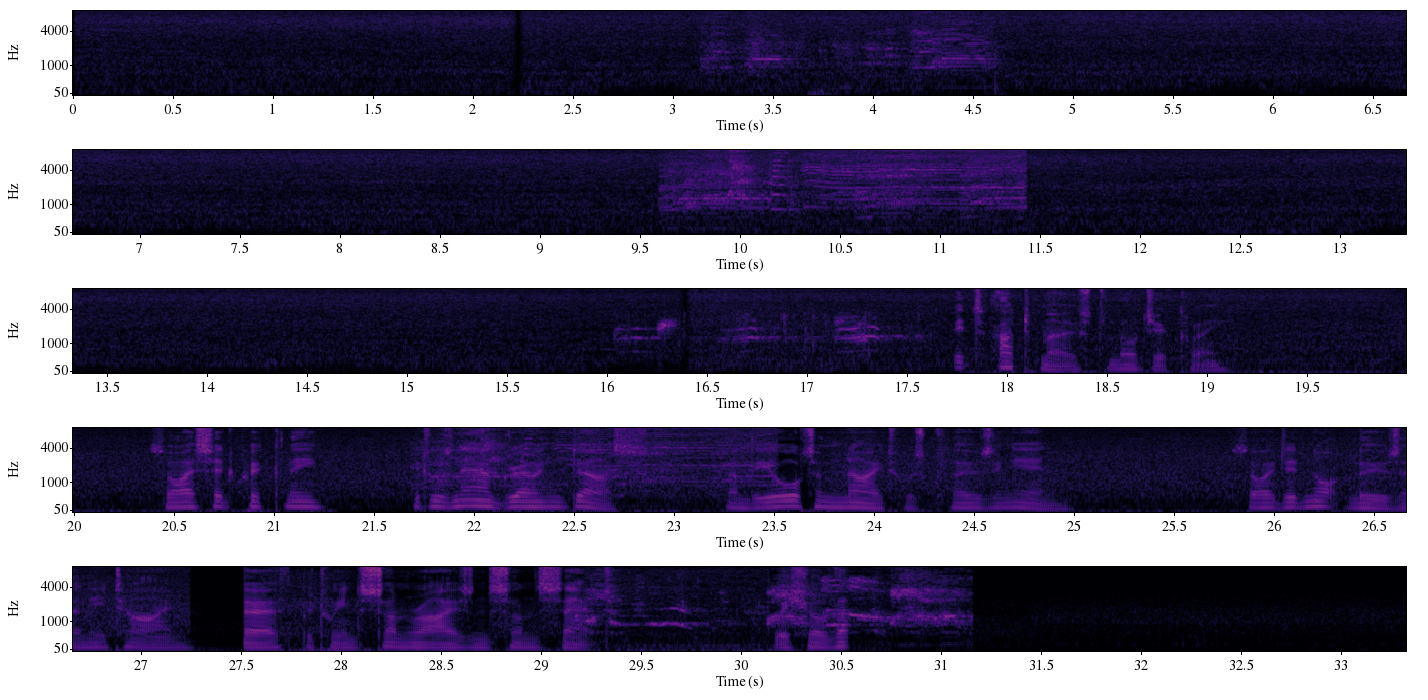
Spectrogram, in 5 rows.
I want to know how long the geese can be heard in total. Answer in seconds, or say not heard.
9 s.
